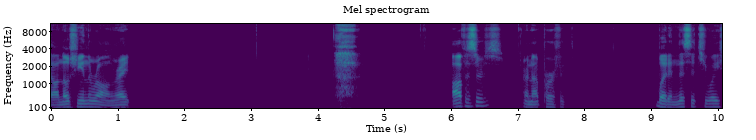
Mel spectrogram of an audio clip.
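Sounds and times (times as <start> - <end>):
man sighing: 4.2 - 4.8.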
